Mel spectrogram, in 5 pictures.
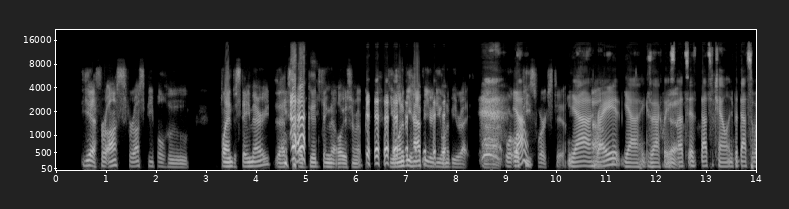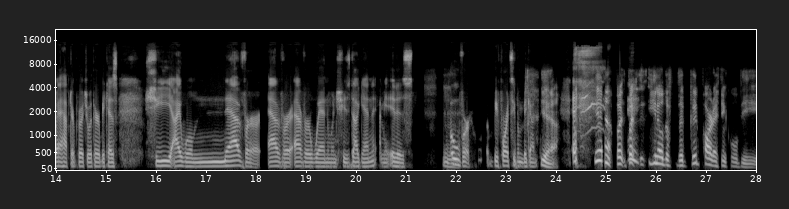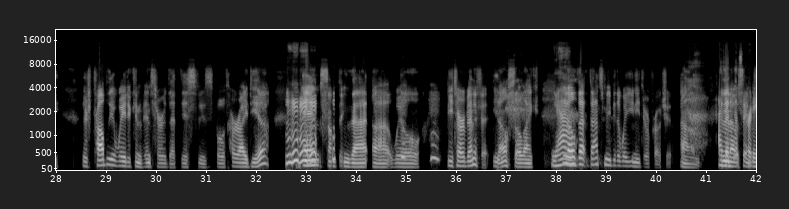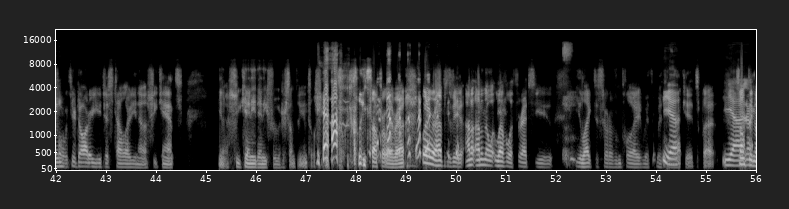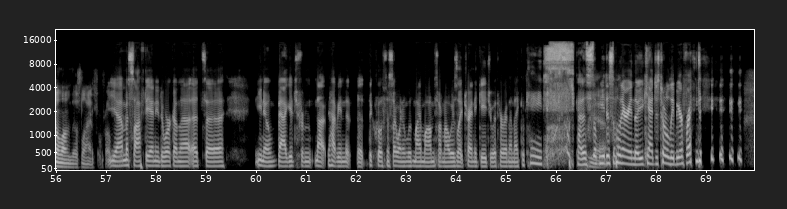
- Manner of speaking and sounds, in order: laugh; tapping; stressed: "never"; chuckle; laugh; laughing while speaking: "cl cleans up"; laugh; teeth sucking; chuckle
- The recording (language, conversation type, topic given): English, advice, How can I stop feeling grossed out by my messy living space and start keeping it tidy?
